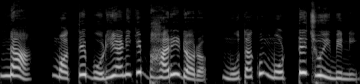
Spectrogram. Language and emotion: Odia, fearful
